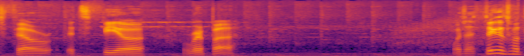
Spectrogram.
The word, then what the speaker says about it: Fear Ripper: I always used to pronounce it as Fear Reaper, and then I realized, oh, it's Fear Ripper.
